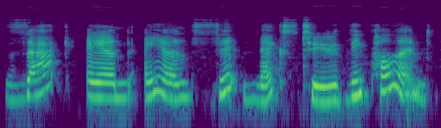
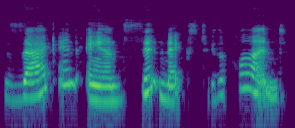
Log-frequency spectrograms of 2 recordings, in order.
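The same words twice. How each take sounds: First: It is read slowly and plainly. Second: It is read quickly and with expression.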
